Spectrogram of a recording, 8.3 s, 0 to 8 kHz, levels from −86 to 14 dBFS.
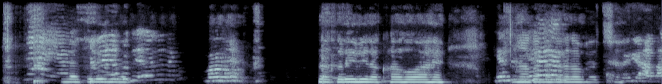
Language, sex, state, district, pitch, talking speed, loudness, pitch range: Hindi, female, Chhattisgarh, Korba, 250 Hz, 100 wpm, -15 LUFS, 235-350 Hz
